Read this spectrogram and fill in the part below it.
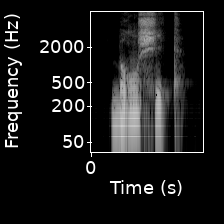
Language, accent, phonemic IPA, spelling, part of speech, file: French, France, /bʁɔ̃.ʃit/, bronchite, noun, LL-Q150 (fra)-bronchite.wav
- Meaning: bronchitis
